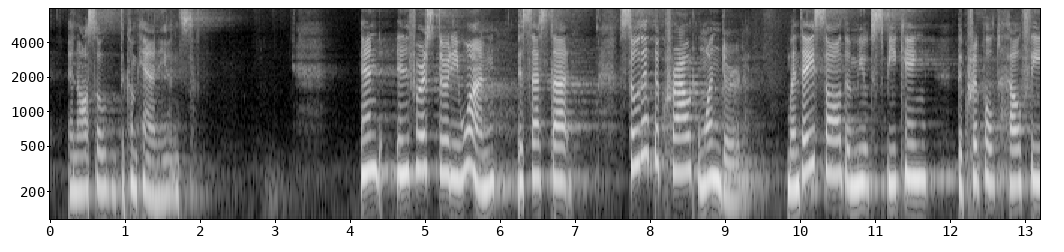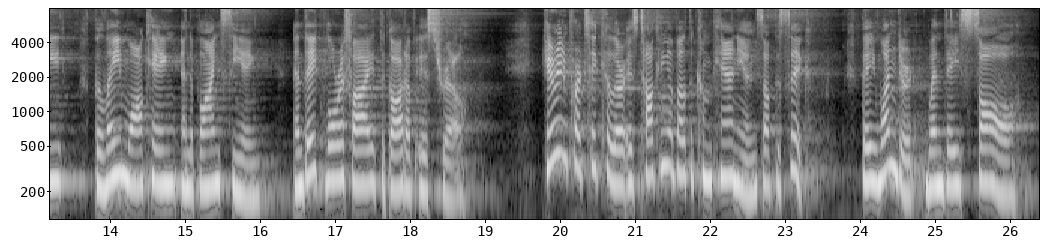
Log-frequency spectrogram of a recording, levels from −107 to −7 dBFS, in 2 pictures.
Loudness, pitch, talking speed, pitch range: -25 LUFS, 245 Hz, 125 wpm, 220-275 Hz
